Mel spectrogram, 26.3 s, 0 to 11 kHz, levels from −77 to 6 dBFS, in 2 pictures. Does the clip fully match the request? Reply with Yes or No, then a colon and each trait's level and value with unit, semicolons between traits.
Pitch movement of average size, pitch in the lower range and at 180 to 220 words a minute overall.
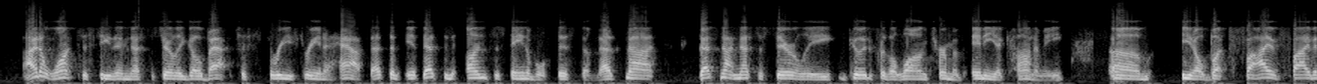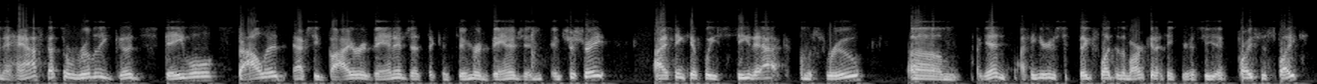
Yes: average, 3.0 semitones; low, 120 Hz; fast, 205 wpm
